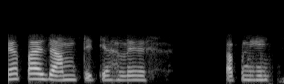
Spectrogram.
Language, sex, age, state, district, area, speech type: Assamese, female, 60+, Assam, Dibrugarh, rural, conversation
